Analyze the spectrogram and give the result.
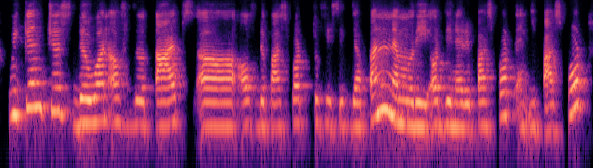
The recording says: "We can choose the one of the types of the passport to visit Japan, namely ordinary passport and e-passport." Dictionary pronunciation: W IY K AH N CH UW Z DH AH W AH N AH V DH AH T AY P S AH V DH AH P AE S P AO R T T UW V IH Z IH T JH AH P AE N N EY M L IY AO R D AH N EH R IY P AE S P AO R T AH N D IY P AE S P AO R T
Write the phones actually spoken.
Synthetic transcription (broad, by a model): W IY K AH N CH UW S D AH W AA N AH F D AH T AY P S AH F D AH P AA S P AO R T T UW F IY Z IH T JH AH P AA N N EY M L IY AO R D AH N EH R IY P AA S P AO R T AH N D IY P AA S P AO R T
